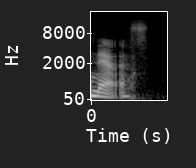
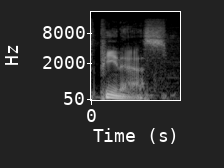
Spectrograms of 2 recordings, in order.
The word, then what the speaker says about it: PNAS: I feel like the P is silent and it's just NAS. – No, I think it's PNAS. Yeah. I think that's how they want it to be pronounced. Look, it's not my fault if you came up with a silly acronym. I'm just going to read it the way I see it.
